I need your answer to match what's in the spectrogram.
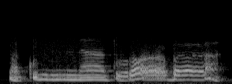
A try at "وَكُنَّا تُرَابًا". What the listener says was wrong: کچھ الف مدہ ضم مس ہو رہے ہیں تو پھر پڑھیں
